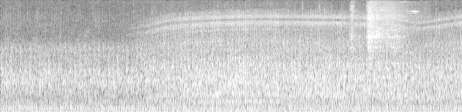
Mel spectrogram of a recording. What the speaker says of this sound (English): Start the motor guys.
